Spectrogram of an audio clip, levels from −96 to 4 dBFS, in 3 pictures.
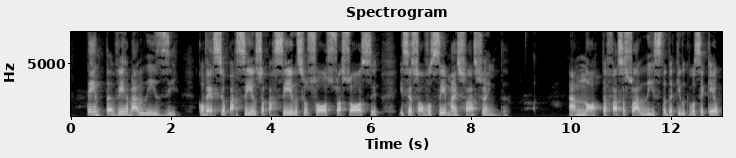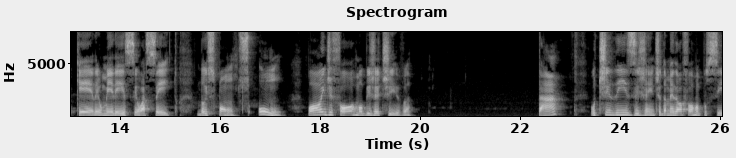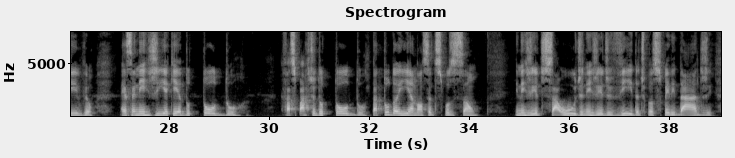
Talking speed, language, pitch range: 110 wpm, Portuguese, 140-180 Hz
